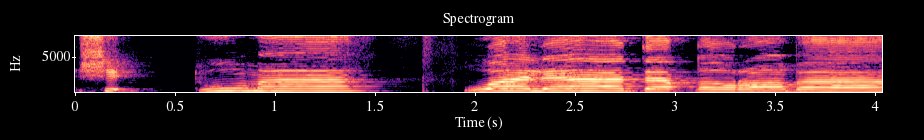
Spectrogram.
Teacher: ഖാഫ് ഇസ്തിഅലാൻ്റെ ലെറ്ററാണ്, ഉയർത്തിച്ചിരിക്കേണ്ട അക്ഷരങ്ങൾപ്പെട്ടതാണ്, ഉയർത്തി കൊടുക്കുക. കൽക്കലയുടെ ലെറ്ററാണ്, അപ്പോൾ സുക്കൂനാകുമ്പോൾ ഫുൾ സുക്കൂന് കൊടുക്കാൻ ശ്രദ്ധിക്കുക.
